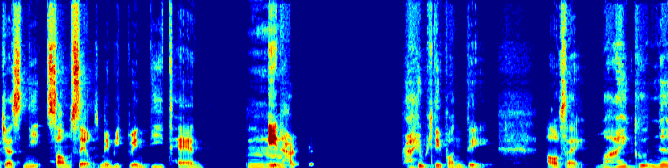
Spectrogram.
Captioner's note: speaking faintly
